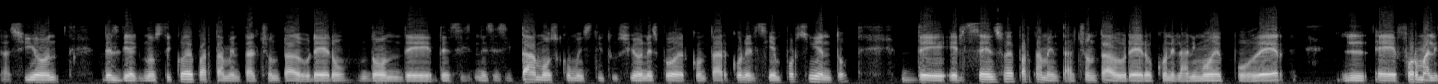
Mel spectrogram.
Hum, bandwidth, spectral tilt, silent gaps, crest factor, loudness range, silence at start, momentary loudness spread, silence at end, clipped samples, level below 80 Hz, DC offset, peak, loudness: none; 14.5 kHz; -5 dB/octave; none; 14 dB; 3 LU; 0 s; 9 LU; 0 s; under 0.1%; -58 dBFS; under 0.1%; -4 dBFS; -20 LUFS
